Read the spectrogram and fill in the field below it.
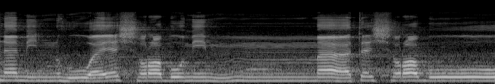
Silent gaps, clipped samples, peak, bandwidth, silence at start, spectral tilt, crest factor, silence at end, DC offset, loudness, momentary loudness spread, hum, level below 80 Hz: none; under 0.1%; -6 dBFS; 12 kHz; 0 s; -4.5 dB/octave; 16 dB; 0 s; under 0.1%; -23 LUFS; 8 LU; none; -66 dBFS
